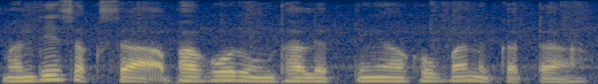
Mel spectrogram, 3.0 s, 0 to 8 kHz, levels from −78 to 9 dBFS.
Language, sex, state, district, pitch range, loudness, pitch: Garo, male, Meghalaya, West Garo Hills, 120-135 Hz, -18 LUFS, 125 Hz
